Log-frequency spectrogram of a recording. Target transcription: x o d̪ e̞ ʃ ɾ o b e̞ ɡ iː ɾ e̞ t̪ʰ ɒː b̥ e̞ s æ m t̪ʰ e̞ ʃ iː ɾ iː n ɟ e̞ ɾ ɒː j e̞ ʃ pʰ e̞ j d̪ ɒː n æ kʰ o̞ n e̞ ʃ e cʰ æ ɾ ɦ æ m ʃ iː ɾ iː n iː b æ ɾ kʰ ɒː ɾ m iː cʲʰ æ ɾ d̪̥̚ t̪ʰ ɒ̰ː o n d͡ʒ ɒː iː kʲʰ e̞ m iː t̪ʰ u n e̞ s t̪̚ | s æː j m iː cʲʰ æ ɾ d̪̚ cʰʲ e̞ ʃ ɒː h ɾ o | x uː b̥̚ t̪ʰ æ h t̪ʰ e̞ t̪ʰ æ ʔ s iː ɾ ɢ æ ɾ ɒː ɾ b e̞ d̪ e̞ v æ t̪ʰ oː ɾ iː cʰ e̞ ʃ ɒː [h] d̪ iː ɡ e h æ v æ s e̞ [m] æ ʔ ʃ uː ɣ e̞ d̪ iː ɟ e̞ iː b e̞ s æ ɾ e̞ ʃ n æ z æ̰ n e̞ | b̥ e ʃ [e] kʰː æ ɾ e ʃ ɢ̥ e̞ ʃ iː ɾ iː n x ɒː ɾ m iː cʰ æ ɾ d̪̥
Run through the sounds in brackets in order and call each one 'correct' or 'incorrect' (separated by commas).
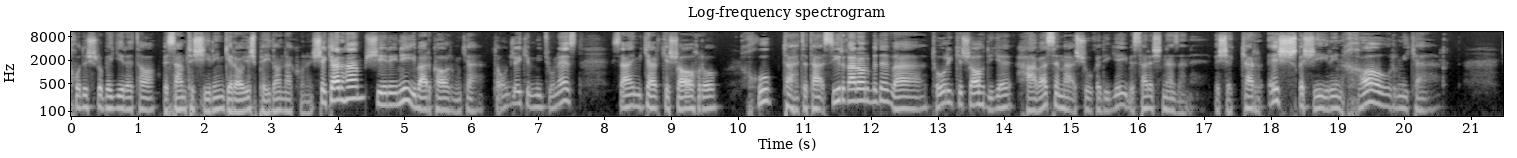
correct, correct, correct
